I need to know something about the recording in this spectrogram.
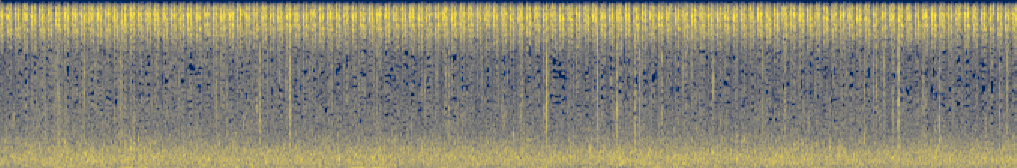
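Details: A dense, high-pitched cricket trill pulses without a break at night near a river, accompanied by frequent crackles and pops from a campfire and a constant wash of flowing water.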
